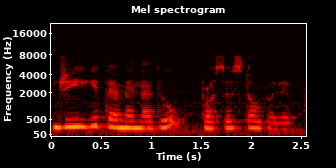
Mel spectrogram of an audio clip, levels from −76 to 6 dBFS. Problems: background sounds at intervals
